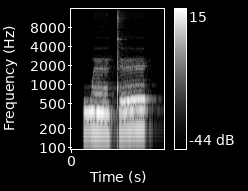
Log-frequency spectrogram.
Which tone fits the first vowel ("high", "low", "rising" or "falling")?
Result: low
